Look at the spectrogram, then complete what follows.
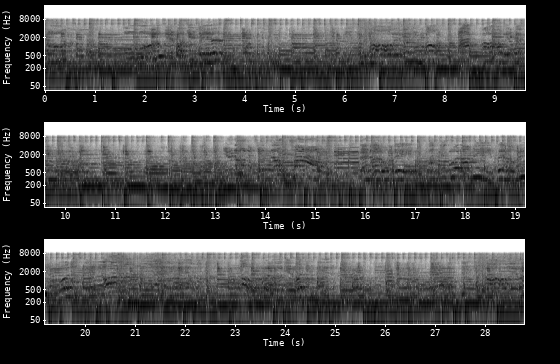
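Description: Live band playing a blues jam at full volume: electric guitars over a drum kit and bass line, with bending lead lines.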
